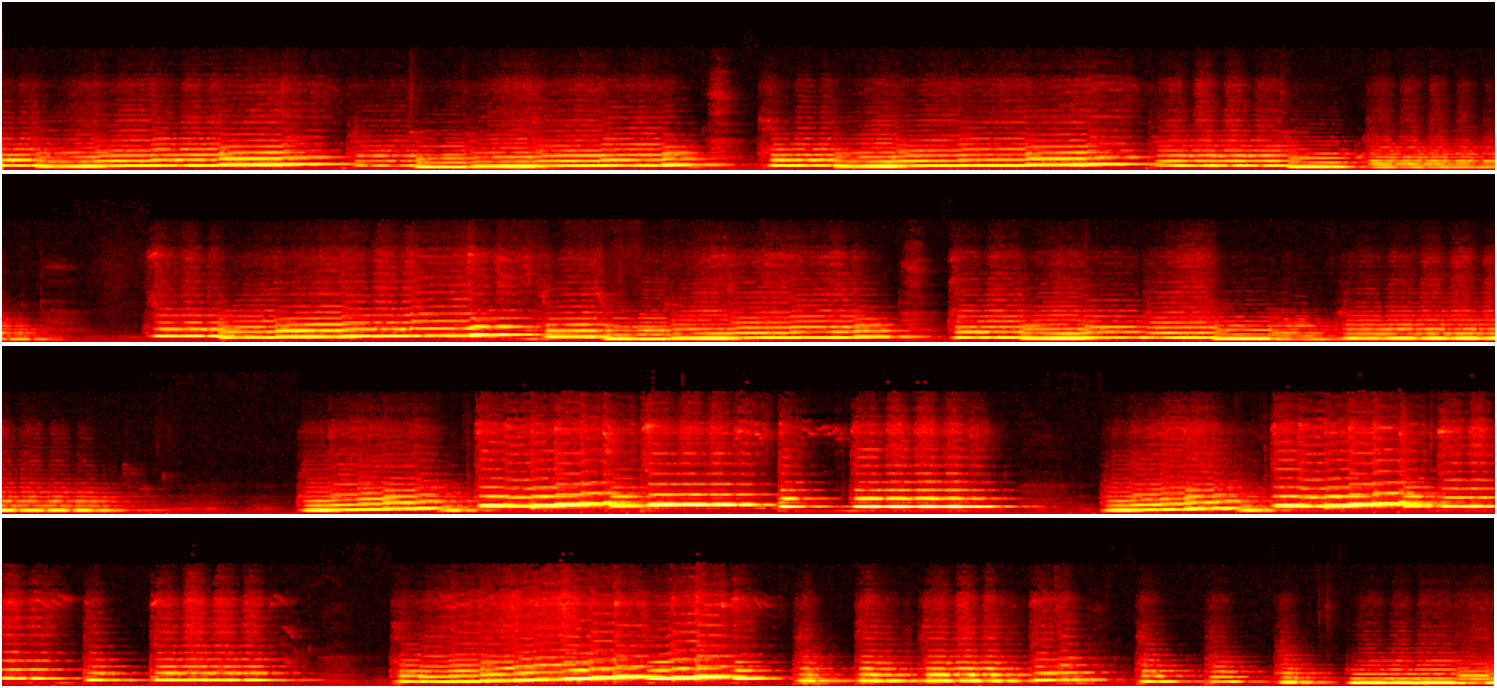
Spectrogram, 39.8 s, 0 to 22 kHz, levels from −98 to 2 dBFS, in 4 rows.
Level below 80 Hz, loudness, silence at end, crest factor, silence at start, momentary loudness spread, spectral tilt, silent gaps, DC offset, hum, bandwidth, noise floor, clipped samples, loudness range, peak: -70 dBFS; -20 LUFS; 0 s; 18 dB; 0 s; 18 LU; -0.5 dB/octave; none; under 0.1%; none; 12.5 kHz; -65 dBFS; under 0.1%; 12 LU; -2 dBFS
